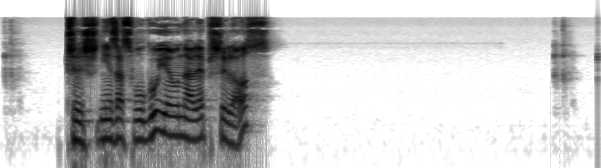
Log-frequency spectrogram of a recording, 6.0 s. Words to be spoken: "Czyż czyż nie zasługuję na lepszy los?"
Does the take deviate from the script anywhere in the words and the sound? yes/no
yes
